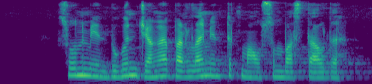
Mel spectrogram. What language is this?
Kazakh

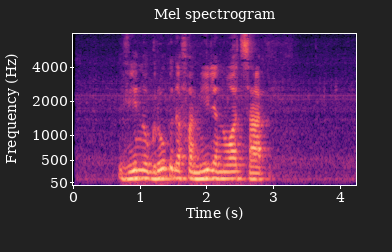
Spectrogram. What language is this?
Portuguese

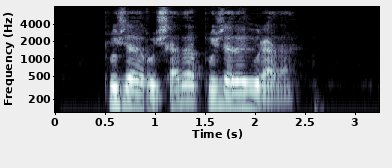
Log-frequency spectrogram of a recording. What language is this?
Catalan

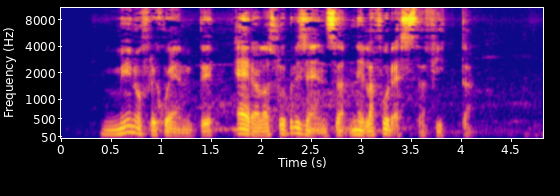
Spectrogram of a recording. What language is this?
Italian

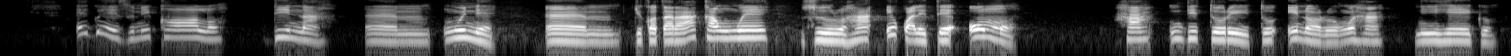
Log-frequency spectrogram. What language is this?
Igbo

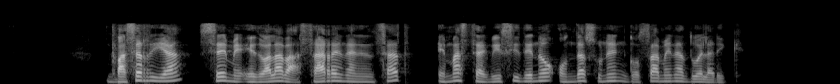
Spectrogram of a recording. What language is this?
Basque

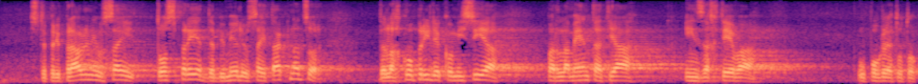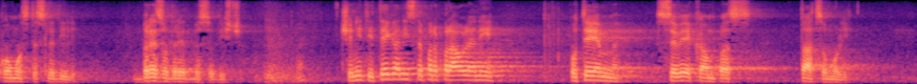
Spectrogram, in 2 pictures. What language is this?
Slovenian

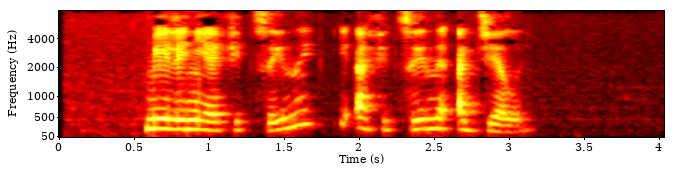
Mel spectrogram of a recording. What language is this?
Belarusian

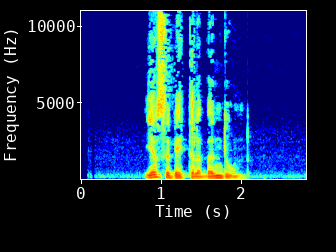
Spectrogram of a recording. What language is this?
Romansh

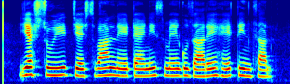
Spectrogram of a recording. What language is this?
Urdu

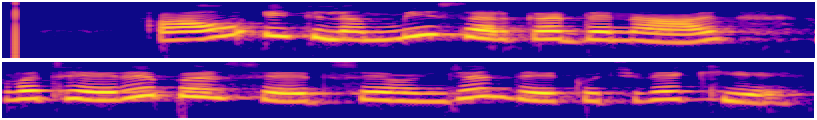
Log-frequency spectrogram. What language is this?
Punjabi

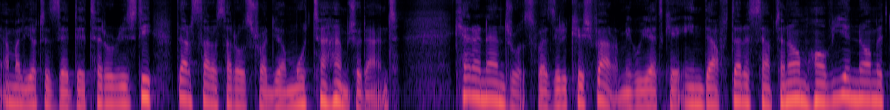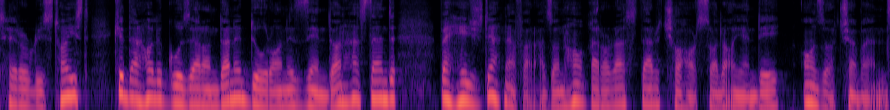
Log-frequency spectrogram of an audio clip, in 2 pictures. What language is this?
Persian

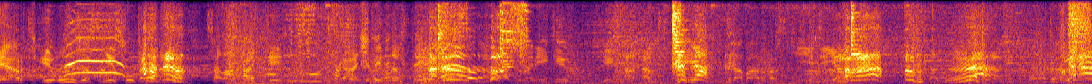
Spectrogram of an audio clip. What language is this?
Russian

